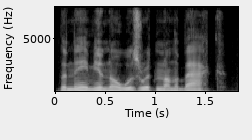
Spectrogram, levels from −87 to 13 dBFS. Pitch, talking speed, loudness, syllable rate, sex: 95 Hz, 295 wpm, -18 LUFS, 6.1 syllables/s, male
